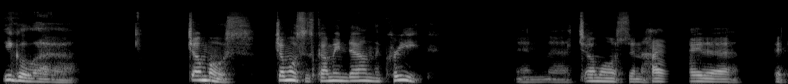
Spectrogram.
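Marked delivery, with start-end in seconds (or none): 0.0-4.3 raised-pitch, urgent warning cry; lightly acted alarm, breaking off between names; mock frantic. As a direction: call out a pretend warning in a frenzy. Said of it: "he looks all frantic".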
